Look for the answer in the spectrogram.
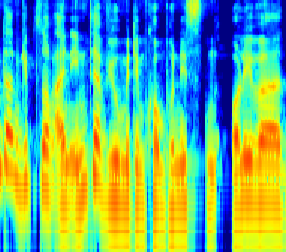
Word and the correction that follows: Olivier: Derivier, habe ich das richtig gesagt, von Dying Light the Beast? Olivier? – Ja, genau.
